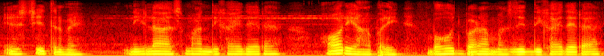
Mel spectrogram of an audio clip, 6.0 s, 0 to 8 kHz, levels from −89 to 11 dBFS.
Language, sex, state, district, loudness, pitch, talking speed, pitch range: Hindi, male, Jharkhand, Ranchi, -15 LUFS, 130 Hz, 190 wpm, 125-135 Hz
